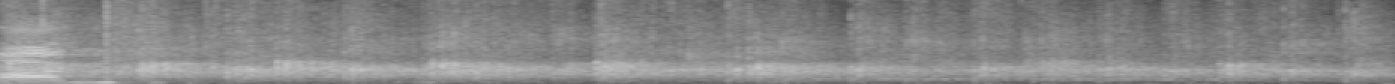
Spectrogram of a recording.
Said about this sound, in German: Thank you, Credo Church. Can we give Jesus a big hand clap this morning?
